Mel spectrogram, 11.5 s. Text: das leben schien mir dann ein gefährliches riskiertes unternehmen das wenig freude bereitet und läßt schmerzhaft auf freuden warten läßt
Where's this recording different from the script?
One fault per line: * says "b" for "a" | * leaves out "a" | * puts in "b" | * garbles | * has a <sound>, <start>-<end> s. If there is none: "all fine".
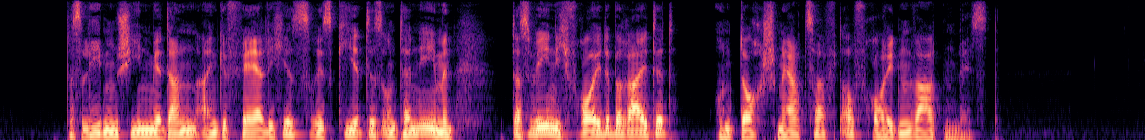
* says "doch" for "läßt"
